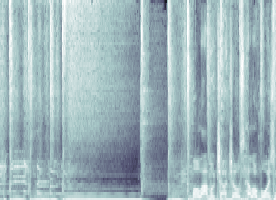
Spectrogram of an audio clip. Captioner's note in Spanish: hablando en español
